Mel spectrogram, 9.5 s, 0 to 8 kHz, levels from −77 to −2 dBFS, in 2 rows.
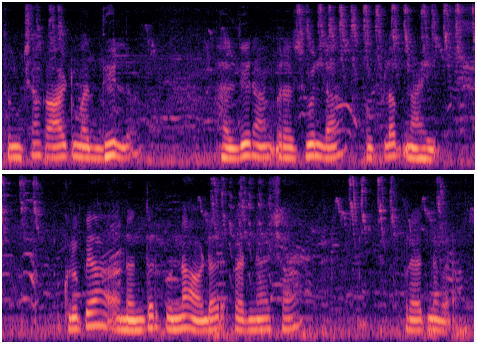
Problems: constant background noise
